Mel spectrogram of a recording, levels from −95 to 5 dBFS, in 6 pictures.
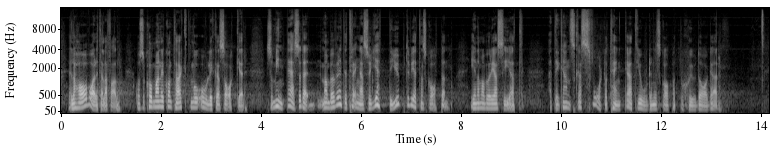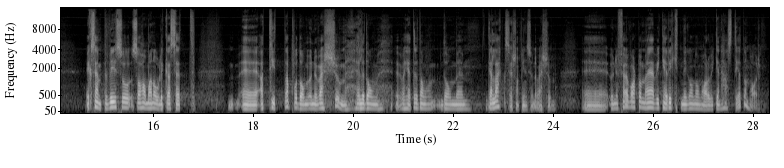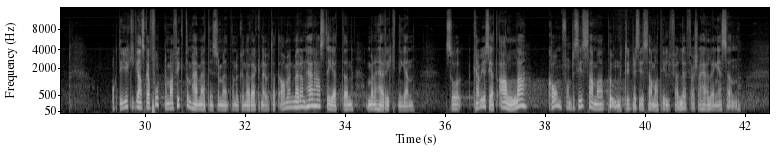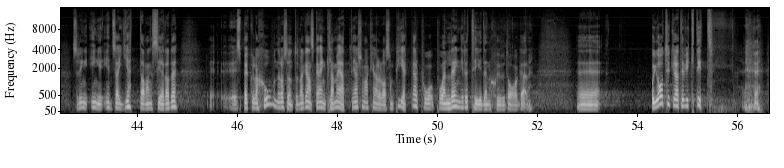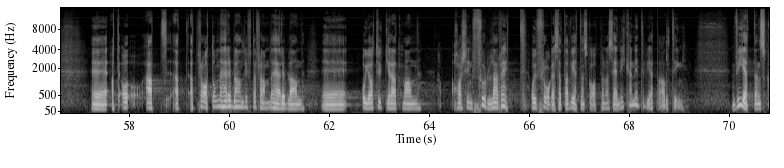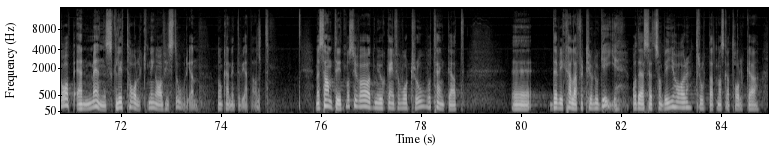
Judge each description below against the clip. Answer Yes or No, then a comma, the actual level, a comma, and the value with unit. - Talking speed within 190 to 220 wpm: No, average, 175 wpm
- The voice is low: Yes, low, 120 Hz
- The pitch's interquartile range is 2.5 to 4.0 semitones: No, average, 4.6 semitones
